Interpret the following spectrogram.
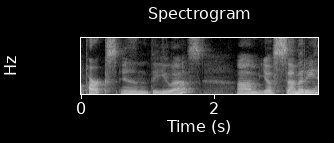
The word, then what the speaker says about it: Yosemite: about how to pronounce yosemite yosemite so this is the national one of the national parks in the u.s um yosemite has second syllable stress we have our o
